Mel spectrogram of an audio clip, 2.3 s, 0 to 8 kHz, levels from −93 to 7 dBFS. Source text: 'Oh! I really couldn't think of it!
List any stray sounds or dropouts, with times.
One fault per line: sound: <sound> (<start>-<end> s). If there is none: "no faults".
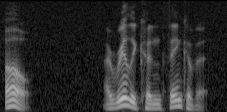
no faults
